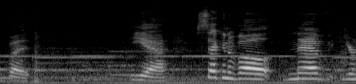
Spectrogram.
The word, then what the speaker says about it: Nev: It's Nev, like Nev Campbell.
